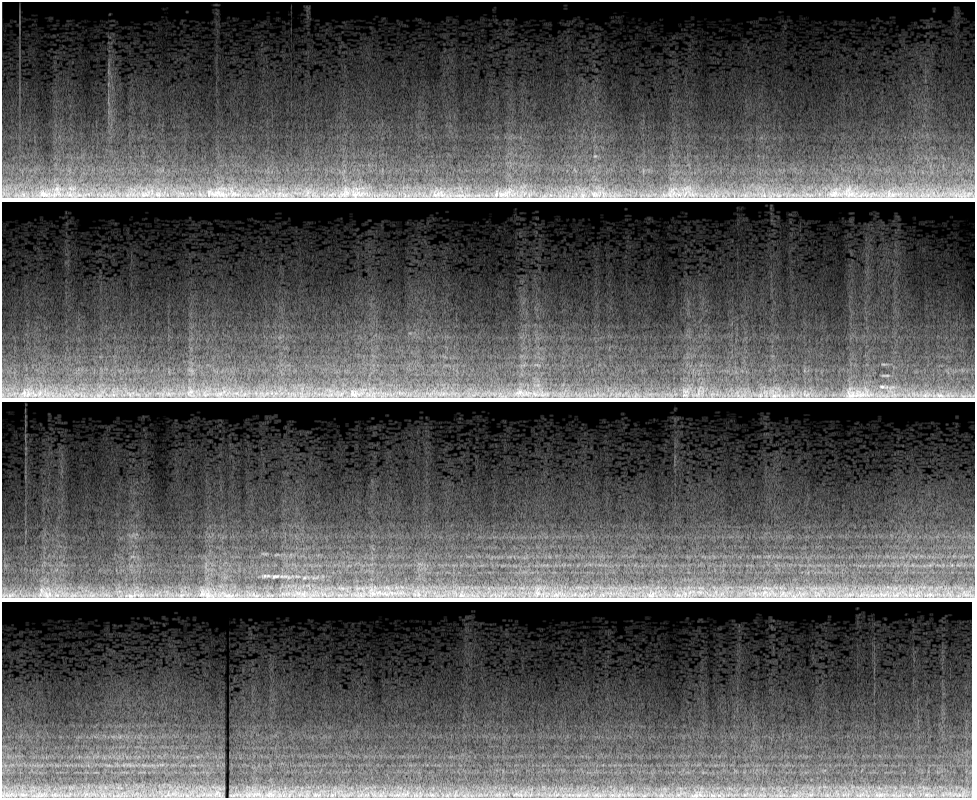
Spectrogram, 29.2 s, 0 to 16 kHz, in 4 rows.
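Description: Running noise inside a JNR 115 series electric train at speed: a steady rumble with the wheels clicking over rail joints, and a faint steady whine joining in about halfway through.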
